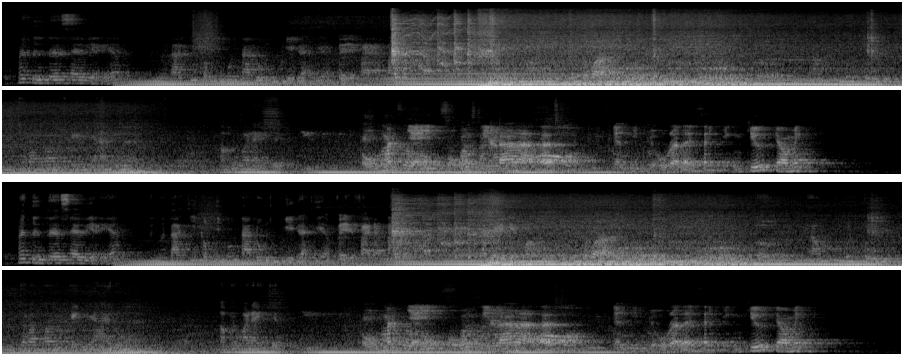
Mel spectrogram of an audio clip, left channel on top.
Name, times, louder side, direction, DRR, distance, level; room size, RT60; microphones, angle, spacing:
voice 1, 0.2-4.4 4.8-5.5 7.5-10.4 11.2-11.9, right 2 dB, 80° right, 4 dB, 1.9 m, -41 dB
sound 1, 1.1-8.8 9.9-10.5 11.1-11.7 11.9-16.0, equal, 5° right, 2.1 m, -31 dB
sound 2, 1.6-15.5, left 1 dB, 50° left, 1.8 m, -32 dB
voice 2, 5.8-6.3 12.6-14.6 15.1-17.0, left 2 dB, 20° left, 3 dB, 1.5 m, -33 dB
sound 3, 6.6-13.2, equal, 30° right, 2.4 m, -46 dB
16.5 x 8.4 x 4.7 m, 1.0 s
head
